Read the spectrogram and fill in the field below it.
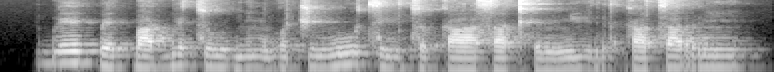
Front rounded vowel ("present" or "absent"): absent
